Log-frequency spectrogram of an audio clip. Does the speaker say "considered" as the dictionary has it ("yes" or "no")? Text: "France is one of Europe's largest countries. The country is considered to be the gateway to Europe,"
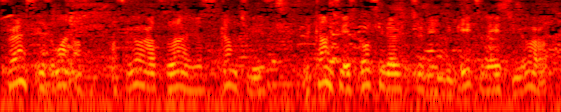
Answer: yes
